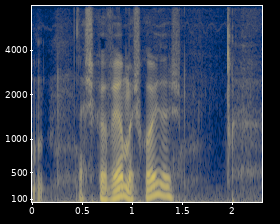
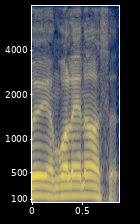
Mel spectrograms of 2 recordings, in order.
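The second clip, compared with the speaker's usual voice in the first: grita Angola é nossa mais alto, a gozar; grito a brincar; 5 semitones higher, 6 dB louder than usual. Retold or imitated. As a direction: berra como na farra com os amigos. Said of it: "e gritar". (grito de brincadeira entre amigos)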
